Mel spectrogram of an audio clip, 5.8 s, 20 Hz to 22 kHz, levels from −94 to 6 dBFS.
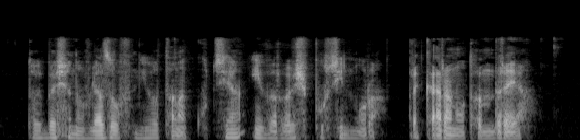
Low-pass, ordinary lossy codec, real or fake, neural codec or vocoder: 7.2 kHz; AAC, 48 kbps; real; none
